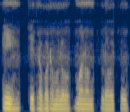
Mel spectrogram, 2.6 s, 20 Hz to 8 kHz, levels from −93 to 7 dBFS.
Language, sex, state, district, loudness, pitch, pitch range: Telugu, male, Andhra Pradesh, Sri Satya Sai, -18 LUFS, 120 Hz, 120-130 Hz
